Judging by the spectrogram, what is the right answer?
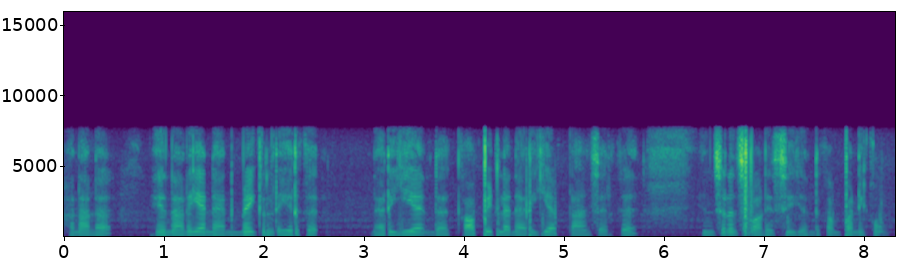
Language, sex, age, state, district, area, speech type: Tamil, female, 30-45, Tamil Nadu, Chennai, urban, spontaneous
